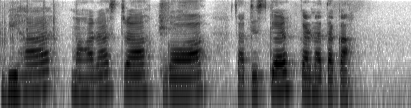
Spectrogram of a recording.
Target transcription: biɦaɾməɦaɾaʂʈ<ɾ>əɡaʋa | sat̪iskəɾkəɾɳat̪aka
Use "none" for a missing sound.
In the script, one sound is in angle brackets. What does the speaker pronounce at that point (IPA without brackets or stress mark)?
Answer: ɾ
